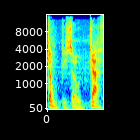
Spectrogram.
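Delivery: snorting tone. In a Thomas story, Percy answers Thomas, snorting. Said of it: "snorted percy".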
